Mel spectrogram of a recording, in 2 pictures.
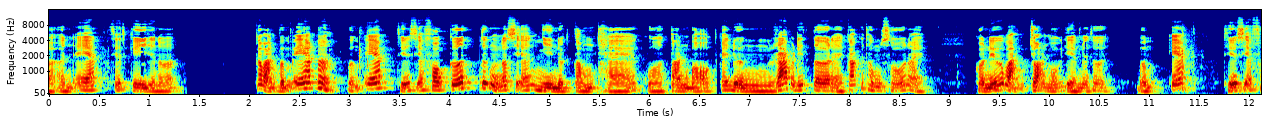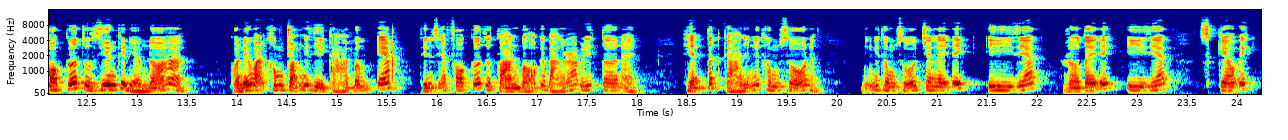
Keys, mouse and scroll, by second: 0.6 s, 1.6 click, 2.8 f, 9.9 click, 11.1 f, 12.5 click, 15.3 f, 19.5 click.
